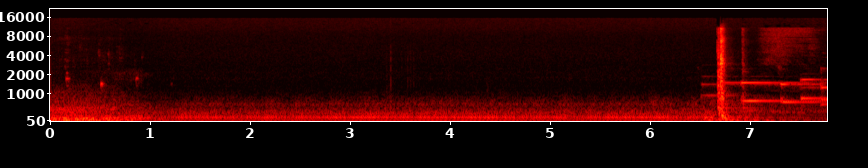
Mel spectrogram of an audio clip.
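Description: Hyundai Veloster N's 2.0-litre turbocharged four-cylinder idling, heard from inside the cabin, settling to a steady idle about a second in. Near the end there is a click as the engine is switched off, followed by the car's short chime of several notes.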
